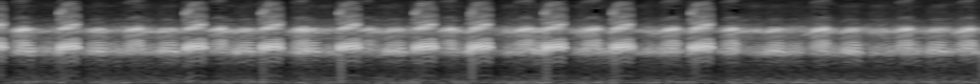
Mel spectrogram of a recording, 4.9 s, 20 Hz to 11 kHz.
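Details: Courting frogs in a newly flooded rice paddy on a May night, Japan-style field beside housing; croaks pulse about two to three times per second over a constant chorus drone, recorded with a SONY PCM-D100.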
